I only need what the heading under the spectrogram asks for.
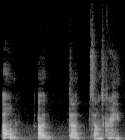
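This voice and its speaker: Woman acting soft, breathy, deferential female assistant. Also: medium pitch, sing-song, slow, exaggerated voice. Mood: eager, deferential. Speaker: voice actor in scripted ASMR roleplay. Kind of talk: soft-spoken ASMR roleplay acting.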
